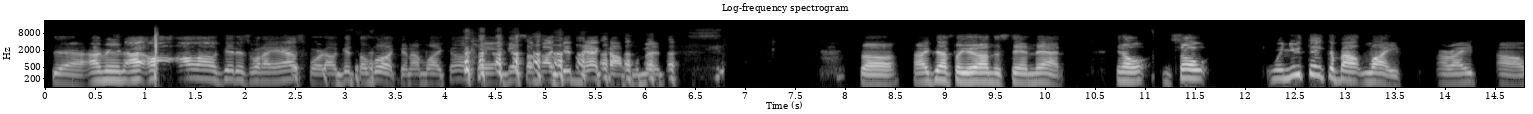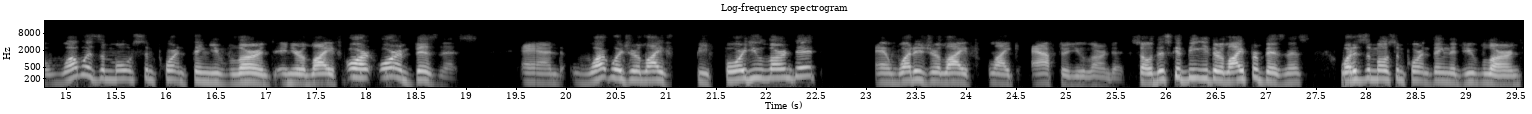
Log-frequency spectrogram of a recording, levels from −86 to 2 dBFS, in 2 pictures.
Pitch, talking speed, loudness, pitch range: 170 Hz, 195 wpm, -25 LUFS, 150-195 Hz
